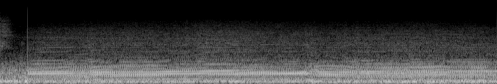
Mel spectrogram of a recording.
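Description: A 780 bhp supercharged Weistec Mercedes C63 accelerates hard, its engine note rising in a loud, close, sustained drone with a brief dip at a gear change and no talk.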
